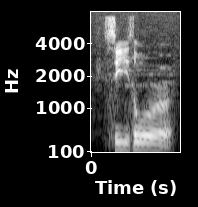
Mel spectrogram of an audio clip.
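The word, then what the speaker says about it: Scizor: Yeah, Dig should work on scissors. Scissors? Caesar. No, it's called Caesar, I think. That's the actual pronunciation for it.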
